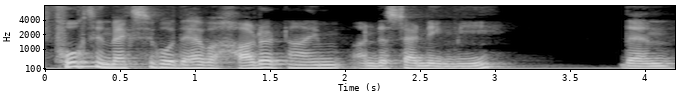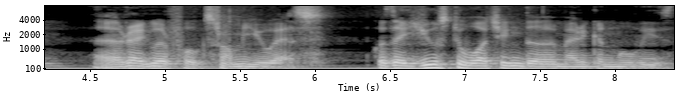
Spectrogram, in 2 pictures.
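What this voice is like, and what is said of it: Thick Indian accent. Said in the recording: “I still have a thick Indian accent. Trust me, I've been trying for 37 years.”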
